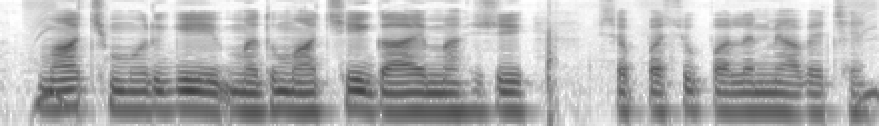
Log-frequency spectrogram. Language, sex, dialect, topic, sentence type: Maithili, male, Bajjika, agriculture, statement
